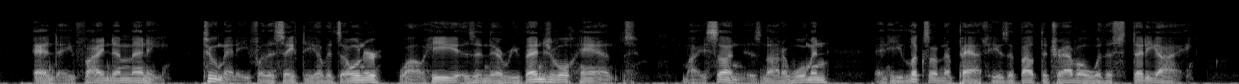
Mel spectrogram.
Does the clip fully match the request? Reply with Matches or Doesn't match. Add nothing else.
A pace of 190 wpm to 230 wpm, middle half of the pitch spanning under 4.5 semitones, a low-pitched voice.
Matches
